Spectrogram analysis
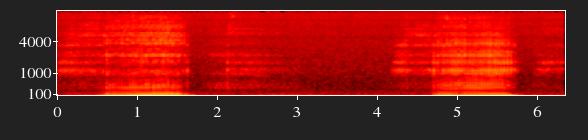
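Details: Snoring recording made as sleep ASMR: two loud, rough, rattling inspiratory snores about four seconds apart, with quiet breathing out between them.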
